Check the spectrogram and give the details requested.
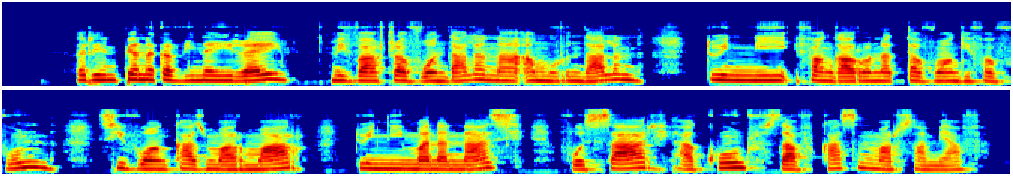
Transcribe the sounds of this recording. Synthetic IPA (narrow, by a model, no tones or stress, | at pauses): renipjanakavinaiɾaj | mivaɾuʈ͡ʂəvuand̪alanəʔamuɾund̪alanət̪ujnifaŋɡaɾuanat̪ːavuaŋɡefəvununə̥sivuaŋkazumaɾumaɾu̥t̪uinimananasi̥v̥osaɾi̥akʰuɳɖ͡ʐuz̥avikasinimaɾu̥samiafə̥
